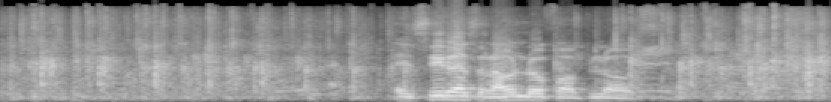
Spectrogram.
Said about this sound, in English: A round of applause for our musicians.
